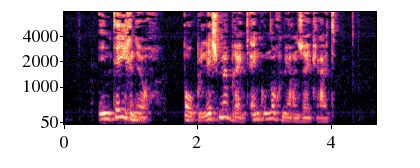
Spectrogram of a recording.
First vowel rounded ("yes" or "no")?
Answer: no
